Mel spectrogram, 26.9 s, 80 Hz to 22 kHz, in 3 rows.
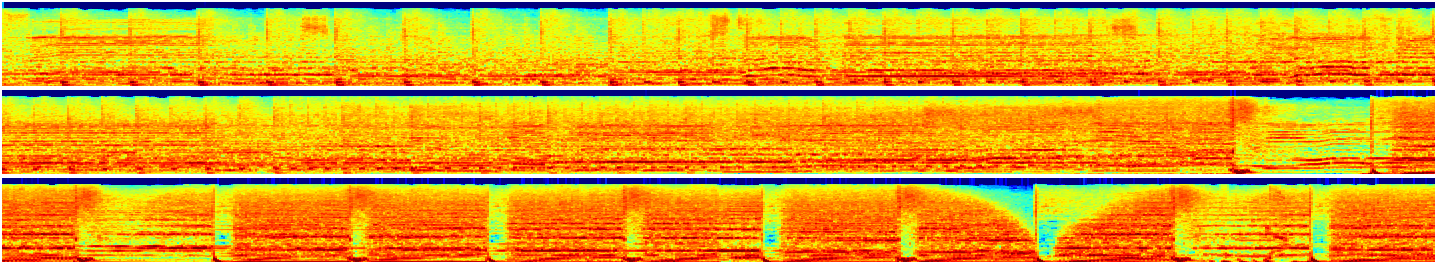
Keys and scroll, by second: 10.3 ctrl+shift+a, 13.5 h.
